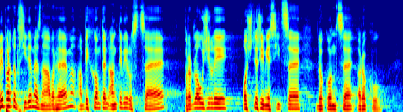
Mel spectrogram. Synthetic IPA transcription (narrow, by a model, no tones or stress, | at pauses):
mɪpɾo̞t̪o̞pr̝̥iːdɛmɛznaːvr̩ɦɛmʔa̰bɪxo̞mt̪ɛnʔant̪ɪvɪɾust͡sɛː | pɾo̞dlo̞wʒɪlɪ | ʔot͡ʃt̪ɪr̝ɪmɲɛsiːt͡sɛdo̞ko̞nt͡sɛɾo̞kṵ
